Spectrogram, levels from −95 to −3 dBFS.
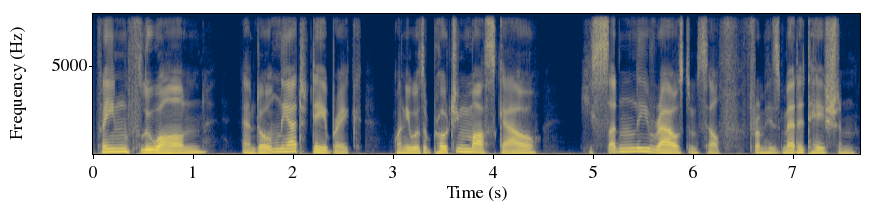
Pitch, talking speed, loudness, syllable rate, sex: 140 Hz, 155 wpm, -18 LUFS, 4.9 syllables/s, male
